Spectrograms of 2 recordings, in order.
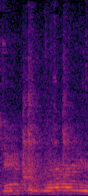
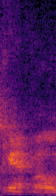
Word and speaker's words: Canwell: Chris, is it Canterbury or something? Probably got the name wrong. Yeah, it's it's Chris Canwell is my name.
